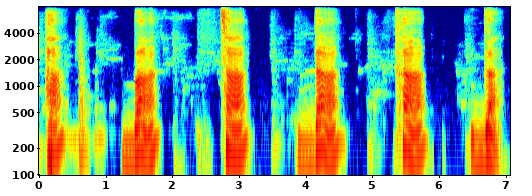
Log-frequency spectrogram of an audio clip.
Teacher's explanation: the first two sounds are bilabial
